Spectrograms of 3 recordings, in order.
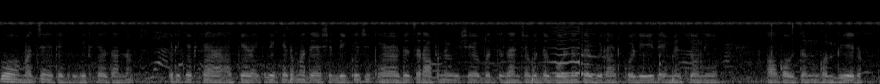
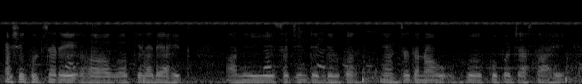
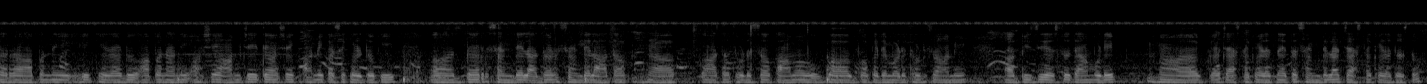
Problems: constant background noise, continuous background conversations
